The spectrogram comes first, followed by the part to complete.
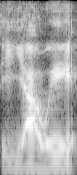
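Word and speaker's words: yaoi: Yeah, I don't know enough anime to It's pronounced yahi and it's it's like gay stuff.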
